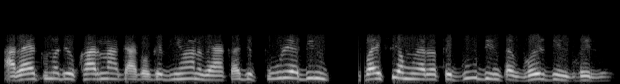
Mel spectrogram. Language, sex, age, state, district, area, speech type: Maithili, female, 45-60, Bihar, Supaul, rural, conversation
